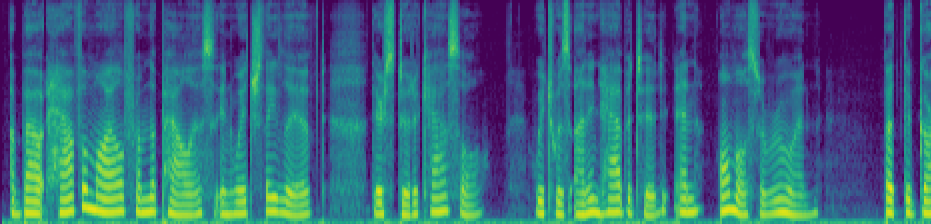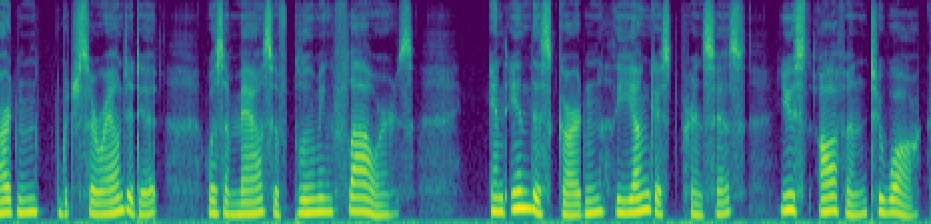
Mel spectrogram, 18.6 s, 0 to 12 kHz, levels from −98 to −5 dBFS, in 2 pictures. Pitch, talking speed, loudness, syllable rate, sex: 185 Hz, 145 wpm, -17 LUFS, 4.4 syllables/s, female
